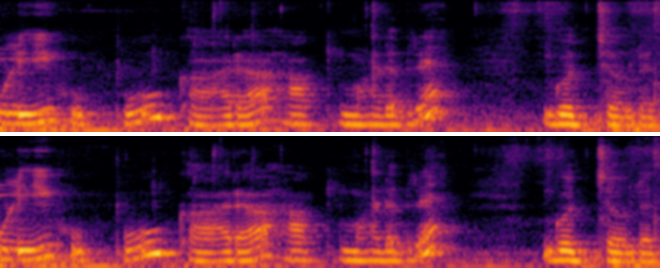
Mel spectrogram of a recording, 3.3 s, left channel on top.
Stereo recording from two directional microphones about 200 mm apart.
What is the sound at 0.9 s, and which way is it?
Speech, 45° right (ahead or behind).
